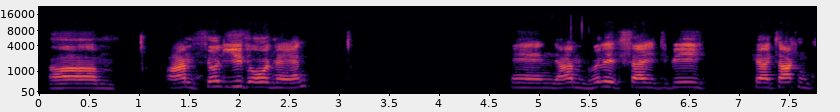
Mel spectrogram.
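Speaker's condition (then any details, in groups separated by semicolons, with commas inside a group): Down syndrome; adult, 30 years old; Siri, Alexa, Google Home may misunderstand speech, donated nearly a thousand phrases to project understood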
